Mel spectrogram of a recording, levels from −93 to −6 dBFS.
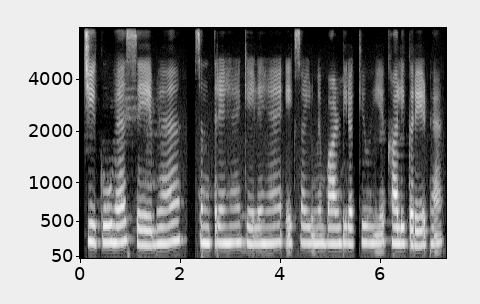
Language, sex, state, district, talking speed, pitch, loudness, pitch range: Hindi, female, Uttar Pradesh, Saharanpur, 150 wpm, 215 Hz, -16 LUFS, 210-225 Hz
